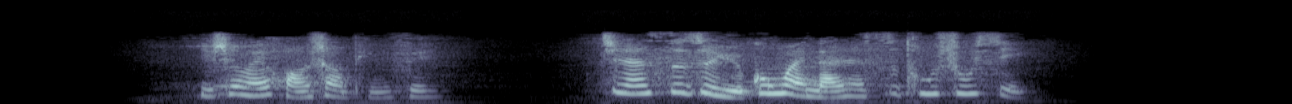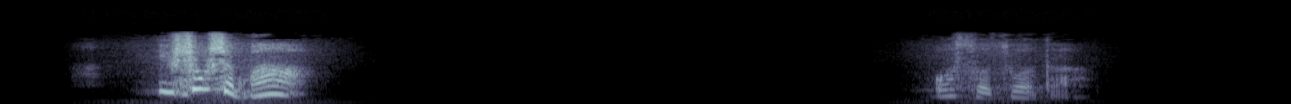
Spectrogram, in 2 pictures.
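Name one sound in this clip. A young woman speaks calmly and coldly, close by.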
